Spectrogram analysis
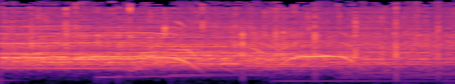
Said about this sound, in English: Clap for them as they go back to their seats. Clap for them. Clap like you're excited about salvation.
